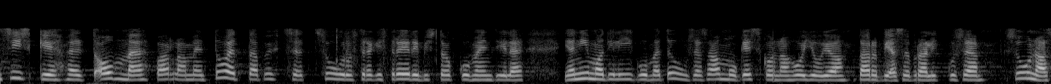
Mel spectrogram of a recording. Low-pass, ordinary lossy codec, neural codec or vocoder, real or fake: 5.4 kHz; none; none; real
